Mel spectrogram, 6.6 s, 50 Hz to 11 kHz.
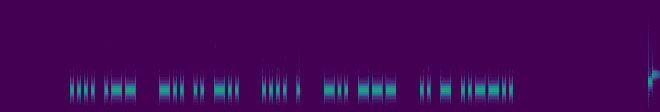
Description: Morse code, heard as a keyed tone, about 36 wpm, 700 Hz. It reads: HW DID HE DO IT?
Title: Sentences from Top 100 Words and Abbreviations 35wpm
